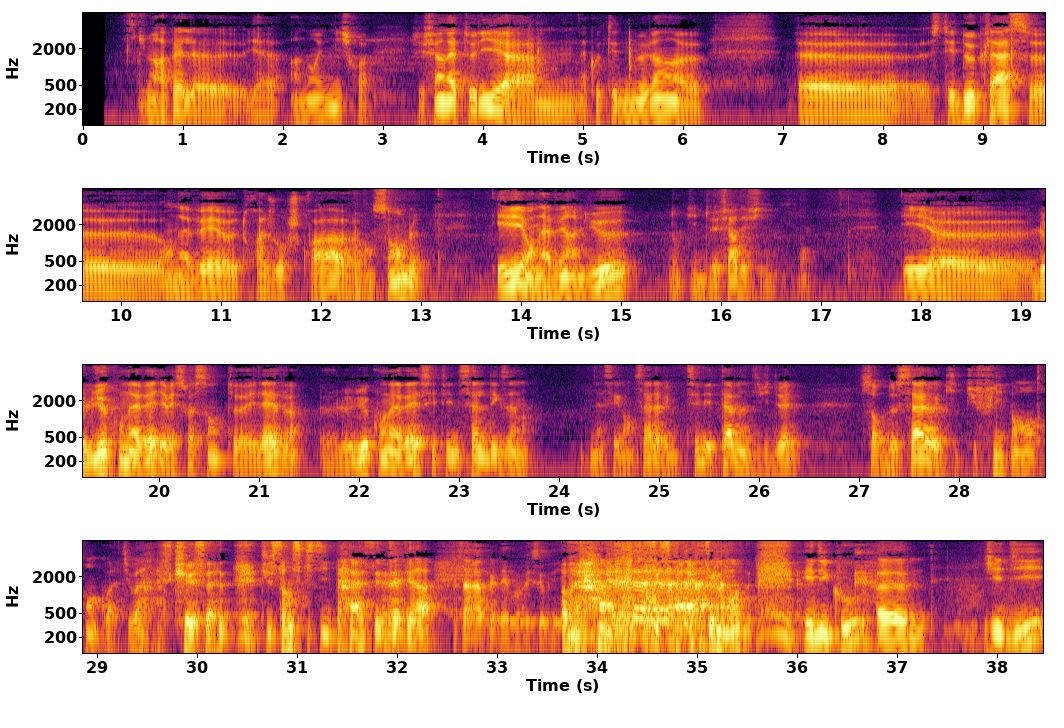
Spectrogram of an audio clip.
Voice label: Conversation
